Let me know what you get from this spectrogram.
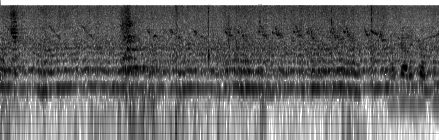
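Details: Swarming bees from a hive built inside house walls, being removed. An even, droning buzz of many insects with light clicks and handling noises over it.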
